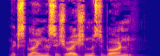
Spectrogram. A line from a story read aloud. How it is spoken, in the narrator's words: Thurzo said in his hoarse monotone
